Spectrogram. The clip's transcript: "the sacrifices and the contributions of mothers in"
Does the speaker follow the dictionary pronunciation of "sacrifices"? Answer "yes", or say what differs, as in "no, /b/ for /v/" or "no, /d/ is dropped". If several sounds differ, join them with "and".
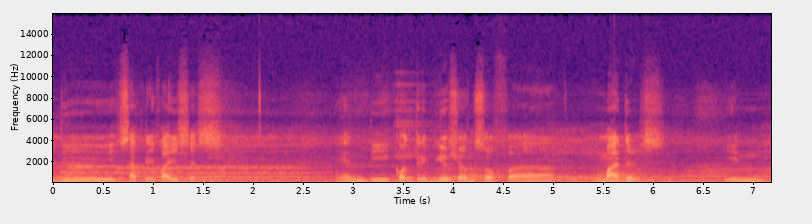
no, /s/ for /z/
